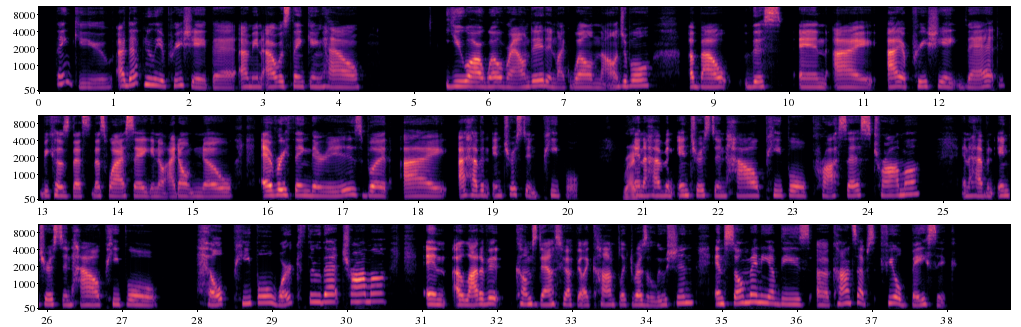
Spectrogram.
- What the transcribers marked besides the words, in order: none
- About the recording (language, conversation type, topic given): English, unstructured, Why do historical injustices still cause strong emotions?
- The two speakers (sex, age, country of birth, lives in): female, 35-39, United States, United States; male, 40-44, Puerto Rico, United States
